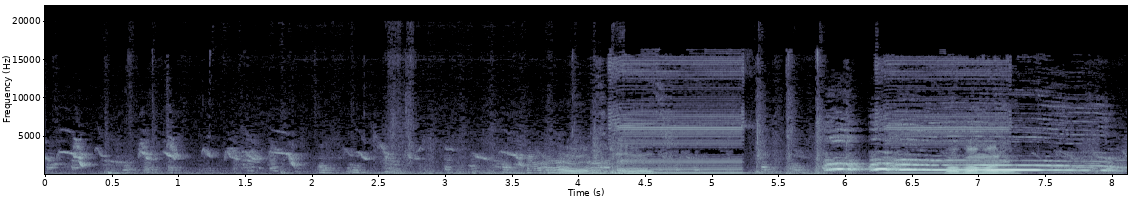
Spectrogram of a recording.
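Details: A rooster hidden among black Ottoman sultan chickens, unnoticed by its owner until it crowed, gives a strained, wavering crow with a drawn-out falling tail, amid hen clucks and a man talking.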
